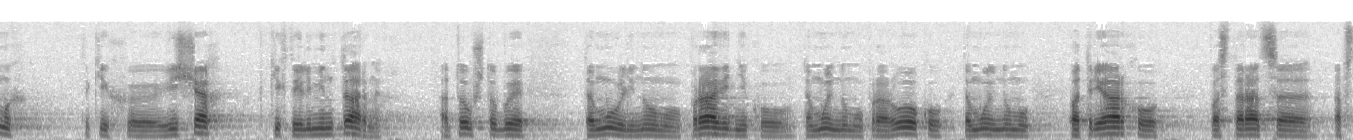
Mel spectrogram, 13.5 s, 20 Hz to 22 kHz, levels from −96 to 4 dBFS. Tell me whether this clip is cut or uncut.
cut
